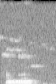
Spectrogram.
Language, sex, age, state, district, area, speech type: Bodo, female, 18-30, Assam, Kokrajhar, urban, spontaneous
